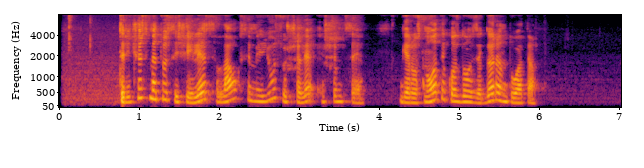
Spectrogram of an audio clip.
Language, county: Lithuanian, Klaipėda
